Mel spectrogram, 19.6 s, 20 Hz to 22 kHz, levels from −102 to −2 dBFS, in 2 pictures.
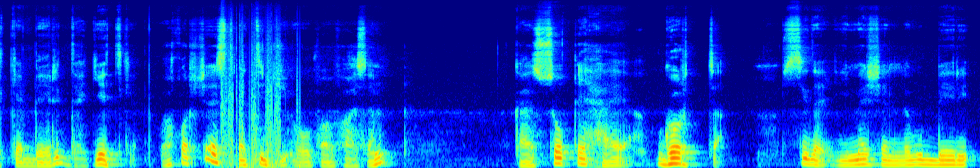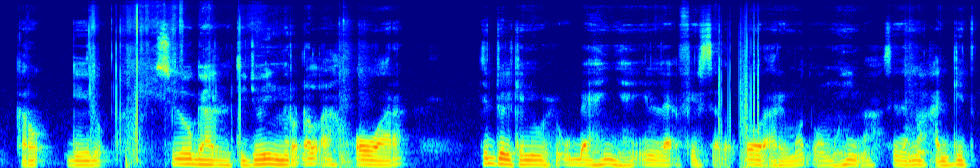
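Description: At 2.21 to 3.00 s, then again from 16.99 to 17.39 s between "baahan yahay in laga" and "arrimood oo muhiim ah", there's loose connector crackle: a worn contact cutting in and out, chopping the speech into irregular scratchy bursts.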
